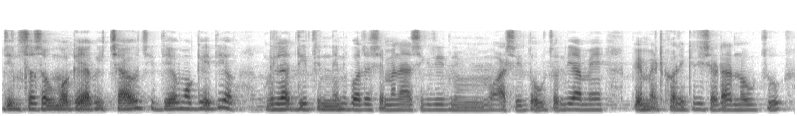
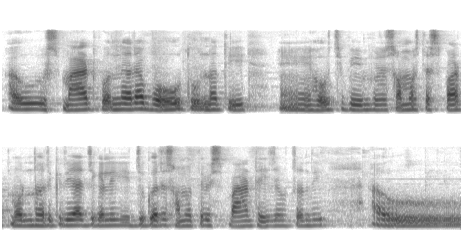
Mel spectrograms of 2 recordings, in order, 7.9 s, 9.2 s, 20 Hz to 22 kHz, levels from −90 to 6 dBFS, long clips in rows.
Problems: background conversations at intervals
